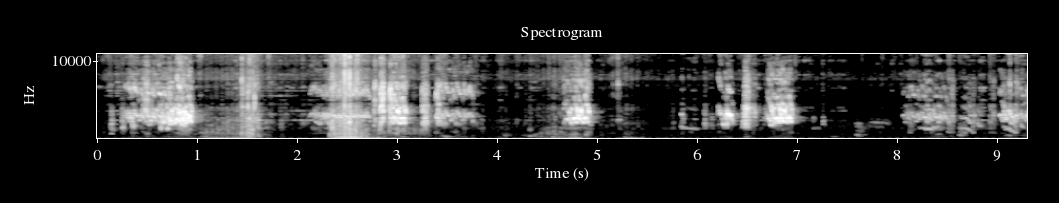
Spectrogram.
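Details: Pet budgerigars give separate bursts of warbled chirping and grating squawky notes with short pauses between them. Two louder harsh outbursts come near the start.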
